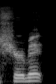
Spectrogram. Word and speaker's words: sherbet: too I would too why do they call it sherbet and not sh I was going to say I hate that you said sherbet even though that's say it's spelled and how it's supposed to be said it's Sher sherbet right orange sherbet Justin sherbet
